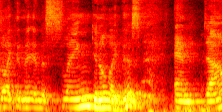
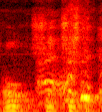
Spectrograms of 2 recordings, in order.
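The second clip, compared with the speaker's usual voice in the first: much softer, stunned murmur; hushed awe; 5 semitones higher, 9 dB quieter than usual. Acted. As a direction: say it under your breath, awestruck. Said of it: "You're just like".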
